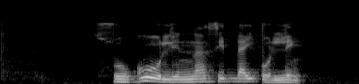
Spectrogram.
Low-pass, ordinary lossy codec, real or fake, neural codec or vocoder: 7.2 kHz; none; fake; codec, 44.1 kHz, 7.8 kbps, DAC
